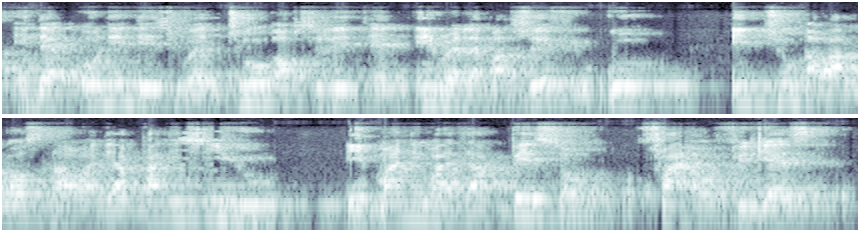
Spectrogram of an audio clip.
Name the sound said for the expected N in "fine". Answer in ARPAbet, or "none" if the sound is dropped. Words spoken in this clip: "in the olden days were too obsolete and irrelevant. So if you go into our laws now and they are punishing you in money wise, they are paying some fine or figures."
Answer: none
